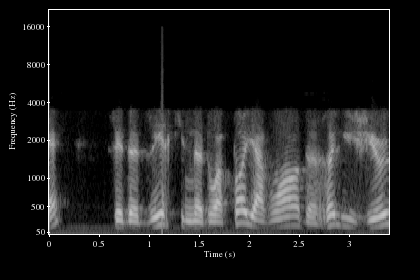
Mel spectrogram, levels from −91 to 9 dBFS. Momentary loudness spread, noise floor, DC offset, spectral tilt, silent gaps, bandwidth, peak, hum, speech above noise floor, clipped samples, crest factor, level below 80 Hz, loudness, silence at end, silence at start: 5 LU; -60 dBFS; under 0.1%; -7.5 dB/octave; none; 4.8 kHz; -8 dBFS; none; 37 dB; under 0.1%; 16 dB; -66 dBFS; -24 LUFS; 0 s; 0 s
